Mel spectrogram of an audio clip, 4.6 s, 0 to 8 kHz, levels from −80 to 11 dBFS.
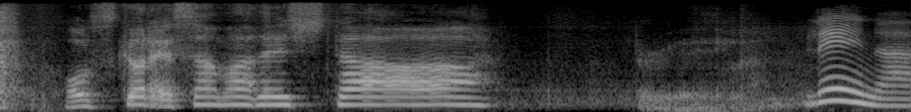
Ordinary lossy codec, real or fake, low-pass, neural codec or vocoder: none; fake; 7.2 kHz; codec, 16 kHz, 1 kbps, X-Codec, WavLM features, trained on Multilingual LibriSpeech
